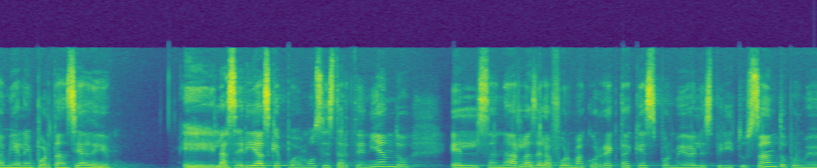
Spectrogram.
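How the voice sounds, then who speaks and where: A woman speaks at a fairly high pitch in a dark, mellow tone. Her pace is moderate and her pitch variation ordinary, on a very clean recording with a silent background. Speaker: youth church speaker. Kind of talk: sermon. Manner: halting.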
